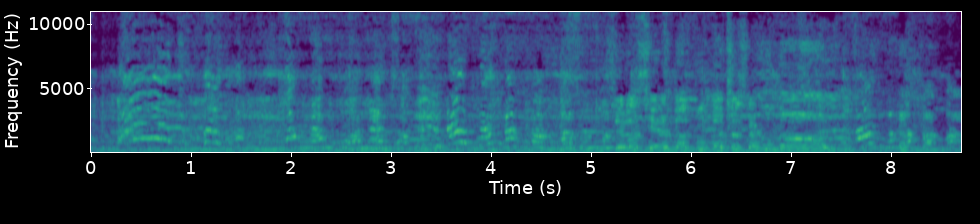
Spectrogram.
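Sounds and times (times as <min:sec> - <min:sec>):
women screaming during a fast car ride: 0:00.1 - 0:04.9
excited voices: 0:00.2 - 0:08.6
laughter: 0:00.8 - 0:06.4, 0:07.2 - 0:08.6
speech: 0:05.2 - 0:08.6.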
